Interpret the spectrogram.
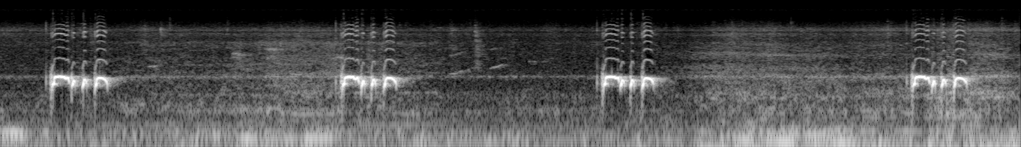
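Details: Male zebra dove giving short bursts of two or three clipped, ringing coo notes, repeated about every three seconds, with a low background hum between phrases.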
